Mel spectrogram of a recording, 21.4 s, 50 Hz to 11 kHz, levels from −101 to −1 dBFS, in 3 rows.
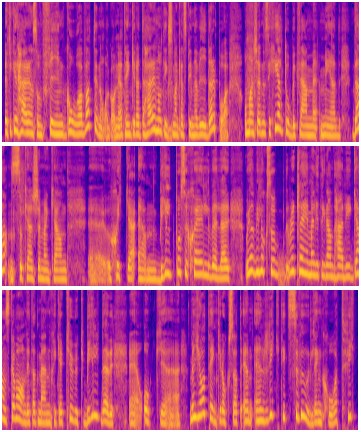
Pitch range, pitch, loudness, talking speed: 185-260 Hz, 210 Hz, -18 LUFS, 205 wpm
